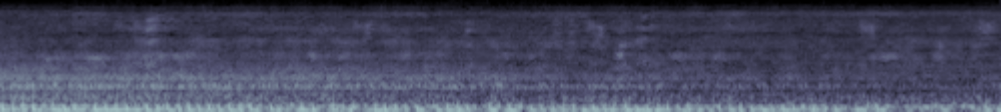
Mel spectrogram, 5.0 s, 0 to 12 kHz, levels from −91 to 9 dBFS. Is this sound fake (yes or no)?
yes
